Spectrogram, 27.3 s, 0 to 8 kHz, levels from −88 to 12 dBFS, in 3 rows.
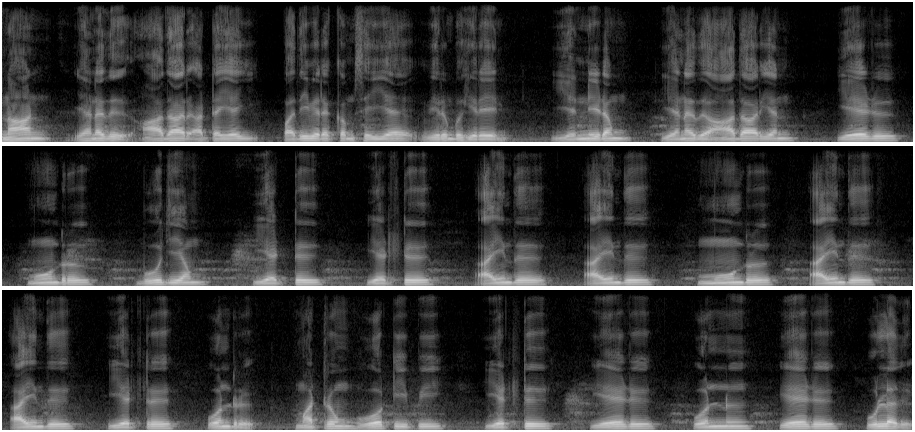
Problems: background sounds at intervals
